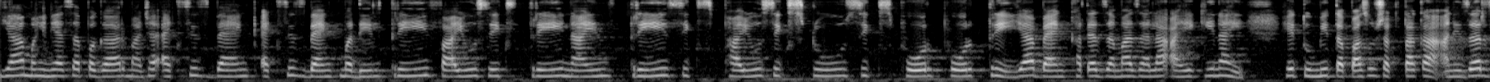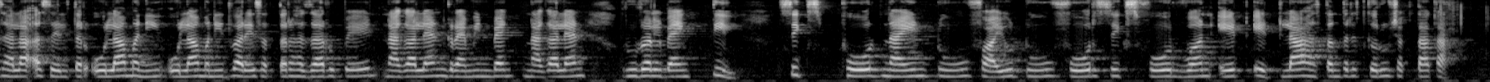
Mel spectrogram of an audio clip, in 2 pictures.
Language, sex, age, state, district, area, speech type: Marathi, female, 30-45, Maharashtra, Nagpur, rural, read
